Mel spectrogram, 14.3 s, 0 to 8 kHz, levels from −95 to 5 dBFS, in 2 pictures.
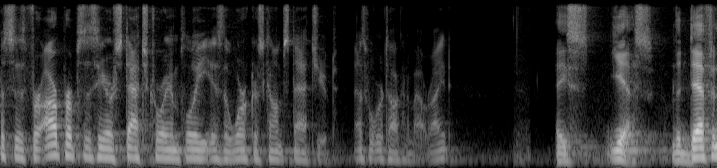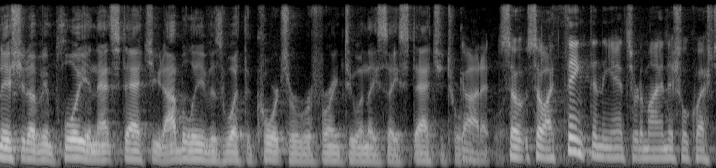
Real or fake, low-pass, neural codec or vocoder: real; 7.2 kHz; none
